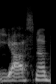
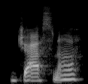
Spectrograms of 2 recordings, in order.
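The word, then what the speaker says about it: Jasnah: that like yes okay there's a character named diasna and that like you pronounce it yasna but it's spelled j-a-s and a h or something like that and like when you first read it you think it's jasna um but there are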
